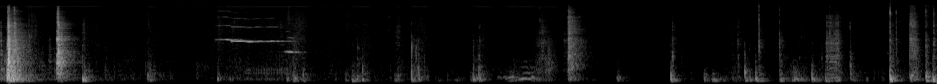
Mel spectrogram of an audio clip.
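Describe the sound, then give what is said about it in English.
A door opens into a small library, then footsteps move across its creaking floorboards, with irregular thumps and high squeaks in a quiet, cosy indoor room. “Is it through this door here?”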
